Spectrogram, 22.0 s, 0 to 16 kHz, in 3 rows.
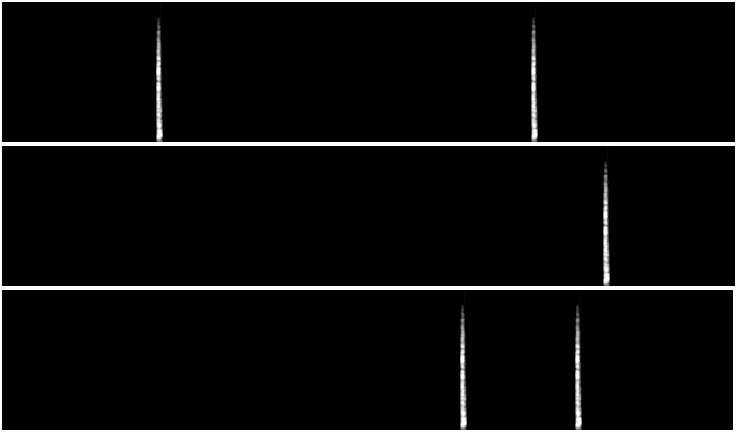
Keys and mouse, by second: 1.2 click, 3.3 ctrl+u, 5.0-15.2 drag, 16.7 r, 18.9 click.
